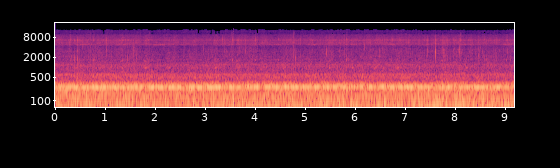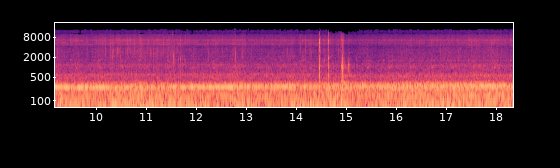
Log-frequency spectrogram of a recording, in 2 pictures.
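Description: Tyres roll over a rough asphalt road at a steady pace.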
